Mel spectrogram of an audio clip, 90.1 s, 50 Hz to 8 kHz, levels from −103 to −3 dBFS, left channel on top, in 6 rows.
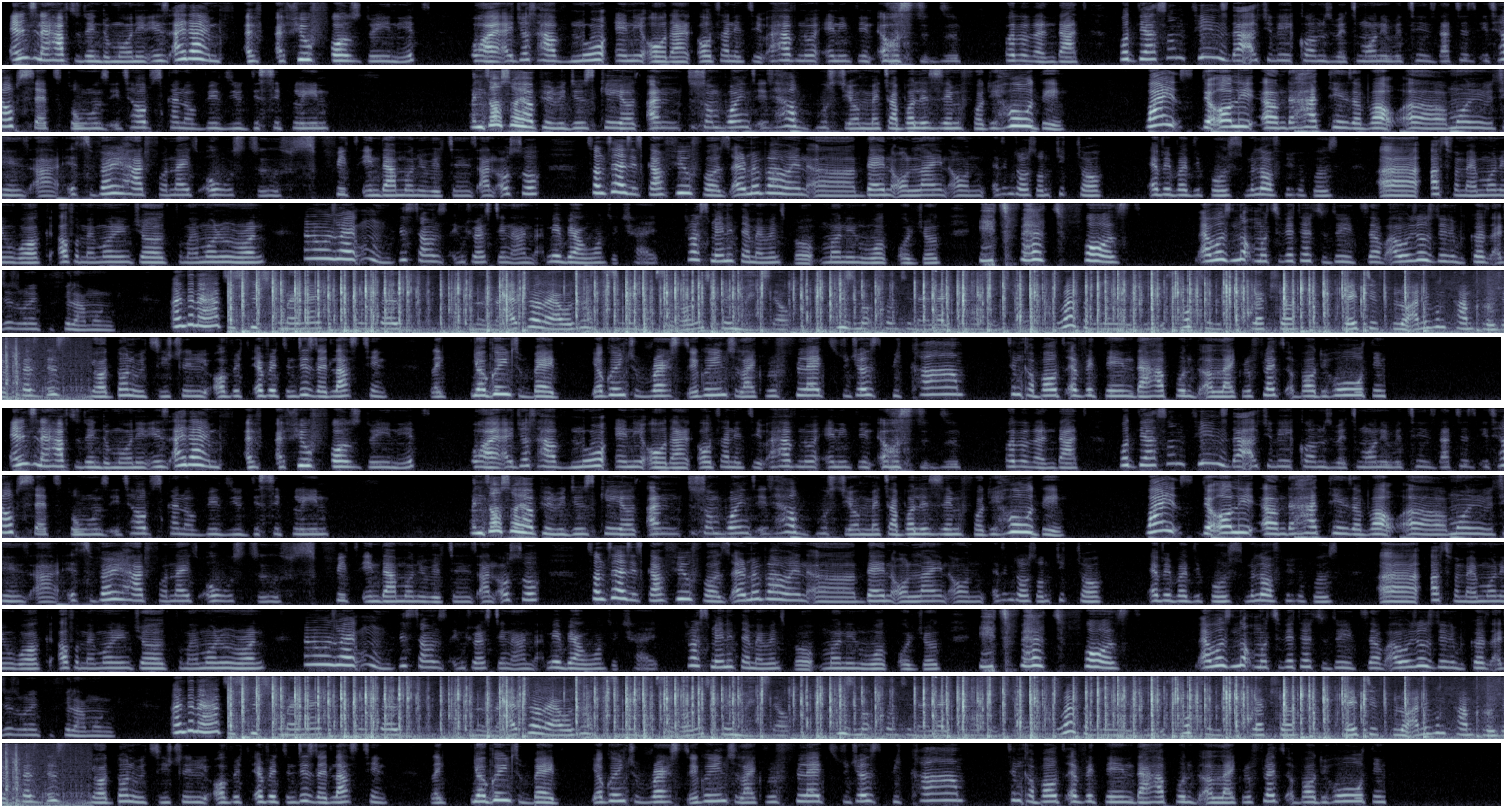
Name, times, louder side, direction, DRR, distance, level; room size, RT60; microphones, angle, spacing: voice 1, 0.1-4.1 4.7-9.6 10.0-10.8 11.2-14.7 15.0-18.3 19.7-25.6 26.5-35.4 35.9-40.5 40.8-41.0 41.5-43.3 43.8-47.7 48.1-51.1 51.4-51.6 51.9-54.4 54.8-56.2 57.0-61.2 61.8-64.2 64.8-68.0 68.4-73.1 73.5-78.9 79.4-79.5 79.8-80.7 81.0-84.7 85.2-88.9, left 1 dB, 15° left, 1.3 m, -39 dB
sound 1, 62.3-76.0, equal, ahead, 1.1 m, -33 dB
open air
head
